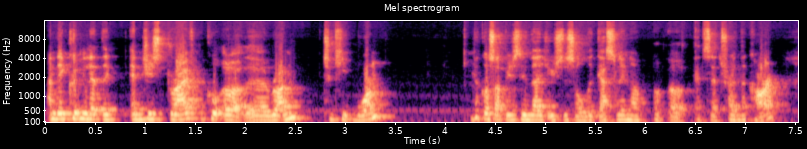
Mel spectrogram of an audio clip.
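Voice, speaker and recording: In her big open-plan living room, a woman in her thirties from Denmark livestreams casually, reading out viewer comments and chatting in a halting way with lots of filler sounds. A native Danish speaker with a Danish accent, she has a lowish voice. There's a roomy echo and slight background noise.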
